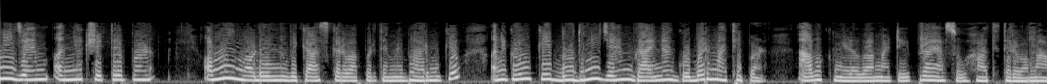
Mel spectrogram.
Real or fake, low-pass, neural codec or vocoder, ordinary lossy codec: real; 7.2 kHz; none; none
